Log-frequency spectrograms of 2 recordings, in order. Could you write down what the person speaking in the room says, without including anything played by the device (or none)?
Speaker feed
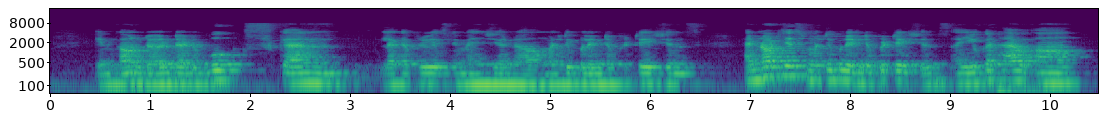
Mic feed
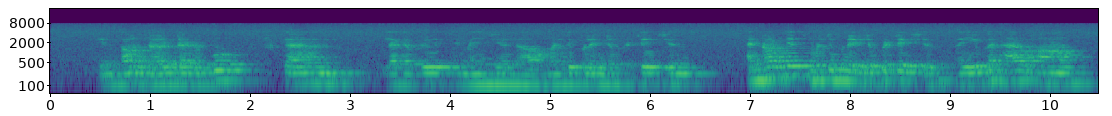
none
